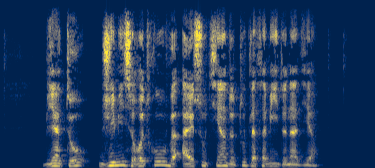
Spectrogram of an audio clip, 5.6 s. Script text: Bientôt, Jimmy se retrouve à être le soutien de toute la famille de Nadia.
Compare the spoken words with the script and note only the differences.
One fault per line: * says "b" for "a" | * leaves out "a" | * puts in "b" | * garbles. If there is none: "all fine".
* leaves out "être le"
